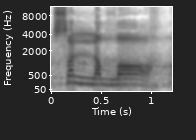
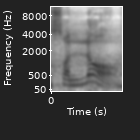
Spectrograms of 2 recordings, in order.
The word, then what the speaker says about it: sallallahu: Sama juga sallallahu, bukan sallah. Sallah warna pula, sallah. Sallallahu.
